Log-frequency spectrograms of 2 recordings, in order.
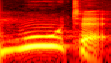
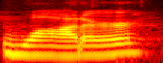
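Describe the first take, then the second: First: It is said in a British accent. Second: It is said in an American accent.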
